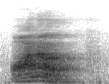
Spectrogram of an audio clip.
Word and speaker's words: honor: This is honor. This is also a vowel sound.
